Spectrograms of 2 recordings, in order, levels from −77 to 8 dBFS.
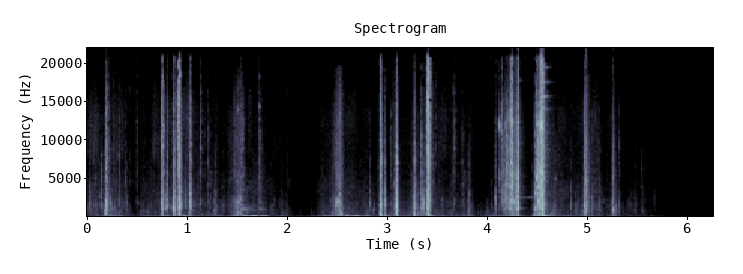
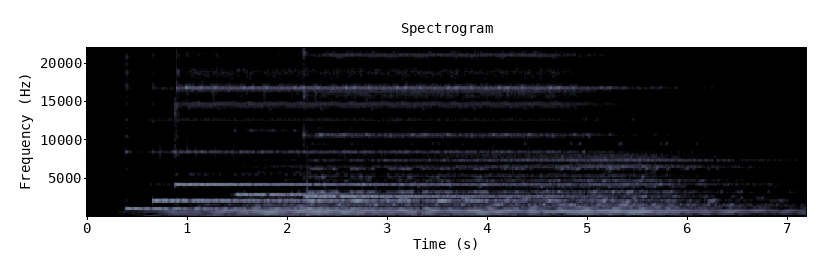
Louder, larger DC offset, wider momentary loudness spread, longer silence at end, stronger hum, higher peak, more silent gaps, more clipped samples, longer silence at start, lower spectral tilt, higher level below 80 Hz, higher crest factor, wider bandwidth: first, -17 LUFS vs -31 LUFS; neither; first, 23 LU vs 16 LU; first, 0.95 s vs 0 s; neither; first, 0 dBFS vs -18 dBFS; neither; neither; second, 0.1 s vs 0.4 s; about the same, -1 dB/octave vs -0.5 dB/octave; first, -38 dBFS vs -80 dBFS; first, 22 dB vs 16 dB; about the same, over 20 kHz vs over 20 kHz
